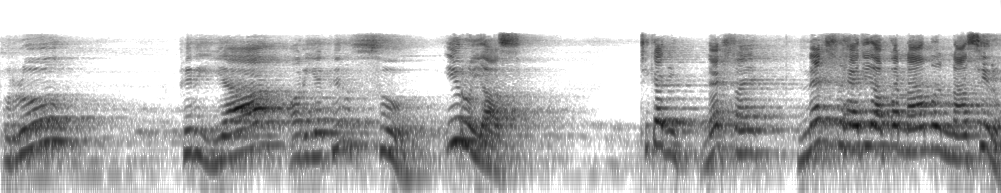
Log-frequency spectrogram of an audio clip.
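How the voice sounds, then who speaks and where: A man with a very high, mellow voice teaches a language lesson at a steady, patient pace, spelling out sounds one at a time. He keeps checking with the class, then answering his own questions. The recording sits in a big, booming room with a long hall tail. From Pakistan. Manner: patient and repetitive, asking the class quiz questions and answering them himself. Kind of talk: classroom-style lesson explaining how to write names. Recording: very echoey hall sound, dull lo-fi audio.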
